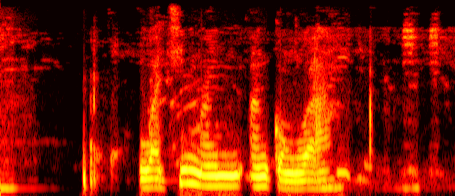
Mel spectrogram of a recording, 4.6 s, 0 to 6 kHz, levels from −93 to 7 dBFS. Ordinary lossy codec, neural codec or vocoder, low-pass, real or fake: Opus, 64 kbps; none; 5.4 kHz; real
